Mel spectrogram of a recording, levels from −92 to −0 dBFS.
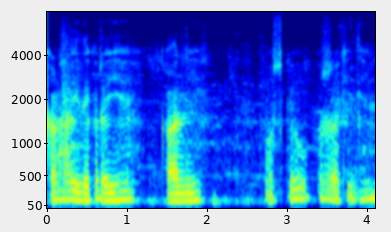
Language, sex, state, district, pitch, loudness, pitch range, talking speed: Hindi, male, Bihar, Purnia, 125 Hz, -37 LUFS, 115-135 Hz, 130 wpm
